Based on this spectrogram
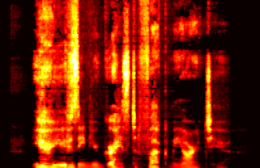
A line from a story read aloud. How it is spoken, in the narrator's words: Dean moaned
